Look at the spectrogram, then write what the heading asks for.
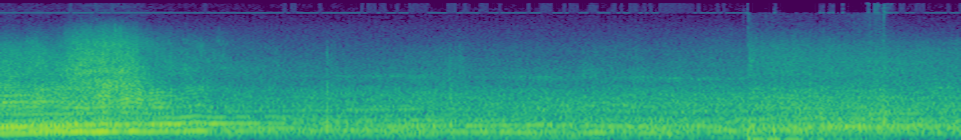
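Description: Race cars roar past at the Camel GT street race in Miami, one engine note rising sharply at the start and then settling into a steady, distant drone of cars circling the street circuit.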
